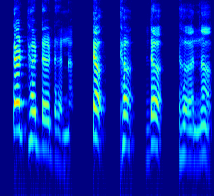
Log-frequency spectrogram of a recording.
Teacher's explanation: हे मूर्धन्य आहे. हे मधल्या भागाला जीभ लागते.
